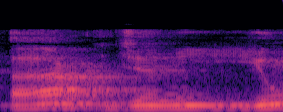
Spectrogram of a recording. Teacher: یہ جو تجوید کی اصطلاح ہے اس میں حمزہ کو خود اس کے اور الف کے مخرج کے درمیان پڑھنا، یعنی نرم کرنا. الف اور حمزہ کے مخرج کے بیچ میں پڑھیں گے تو پہلا جو حمزہ ہے یہ واضح ہوگا، اس کی صفت جہر ظاہر ہوگی، شدت ہوگی اس میں، دوسرے میں نرمی ہوگی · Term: تسہیل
